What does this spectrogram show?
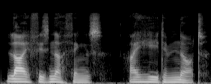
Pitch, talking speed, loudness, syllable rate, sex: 110 Hz, 200 wpm, -20 LUFS, 4.6 syllables/s, male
